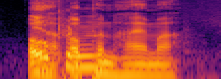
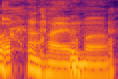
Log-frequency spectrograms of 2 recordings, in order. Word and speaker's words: Oppenheimer: Oppenheimer. – Oppenheimer oder so? – Oppenheimer.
